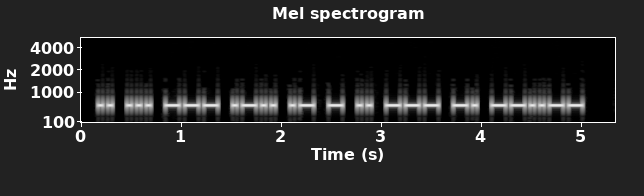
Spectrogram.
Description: Morse code, heard as a keyed tone, about 25 wpm, 600 Hz. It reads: ISOLATION,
